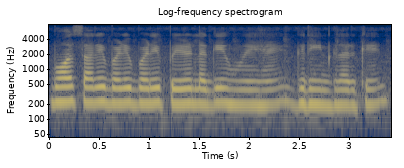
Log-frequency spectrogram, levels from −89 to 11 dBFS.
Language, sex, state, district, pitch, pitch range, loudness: Hindi, female, Uttar Pradesh, Lucknow, 210 Hz, 200-215 Hz, -19 LUFS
